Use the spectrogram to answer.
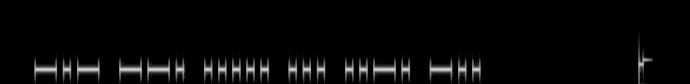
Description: Morse code, heard as a keyed tone, about 17 wpm, 700 Hz. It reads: KG5SFD
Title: USA Call Signs - 6 Characters - 4x Character Spacing - 17wpm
